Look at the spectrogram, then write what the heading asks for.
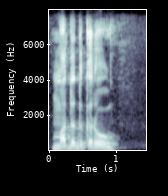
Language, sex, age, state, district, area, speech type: Punjabi, male, 18-30, Punjab, Mohali, rural, read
